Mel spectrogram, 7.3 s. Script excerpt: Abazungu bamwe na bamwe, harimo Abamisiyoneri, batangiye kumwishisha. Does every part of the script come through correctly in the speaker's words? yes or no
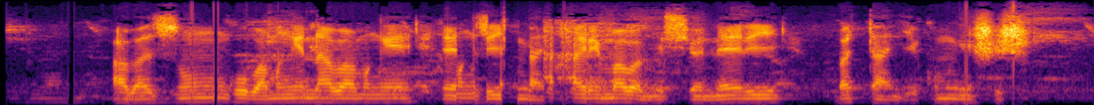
no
